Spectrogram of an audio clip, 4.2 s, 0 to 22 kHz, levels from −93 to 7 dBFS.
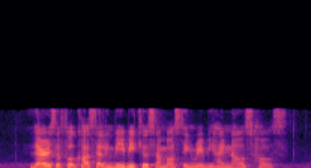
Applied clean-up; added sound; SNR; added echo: none; none; none; none.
